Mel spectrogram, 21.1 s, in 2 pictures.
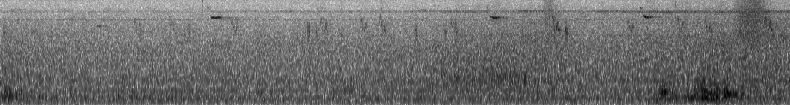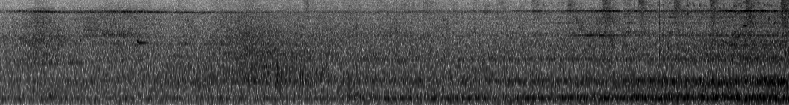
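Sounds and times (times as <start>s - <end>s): diesel locomotive rumble: 6.7s - 21.0s.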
